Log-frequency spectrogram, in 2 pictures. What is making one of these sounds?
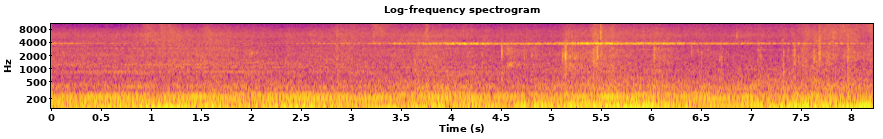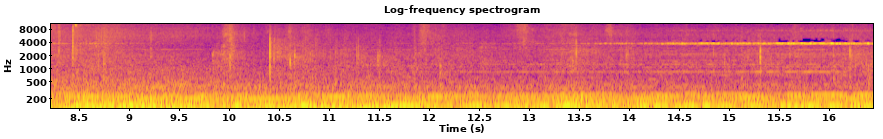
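Footsteps thud and scuffle on a hard stage floor.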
